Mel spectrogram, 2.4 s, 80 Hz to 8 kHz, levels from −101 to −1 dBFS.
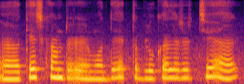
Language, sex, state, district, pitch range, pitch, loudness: Bengali, female, Assam, Hailakandi, 225-260 Hz, 245 Hz, -17 LUFS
